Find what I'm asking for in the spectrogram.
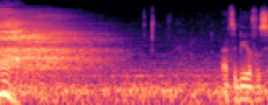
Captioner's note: all exhale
